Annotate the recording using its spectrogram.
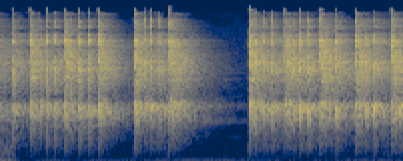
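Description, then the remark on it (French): Rapid, crisp castanet clicks rattle in quick trills, briefly fading into a ringing decay and a short silence before another fast burst of clicking resumes. Fairly loud, with no voices. “Ou des castagnettes.”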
